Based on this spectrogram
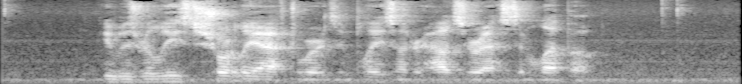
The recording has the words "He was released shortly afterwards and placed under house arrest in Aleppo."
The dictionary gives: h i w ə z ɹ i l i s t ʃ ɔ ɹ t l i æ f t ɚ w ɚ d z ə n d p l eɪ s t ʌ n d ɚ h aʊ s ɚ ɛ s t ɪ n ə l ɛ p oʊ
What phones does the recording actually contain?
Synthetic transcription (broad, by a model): h i w ə z ɹ i l i s t ʃ ɔ ɹ t l i æ f t ɚ w ɚ d z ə n p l eɪ s ʌ n d ɚ h aʊ s ɚ ɛ s t ɪ n l ɛ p oʊ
